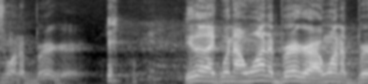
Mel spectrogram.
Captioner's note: laughter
